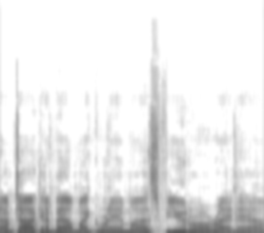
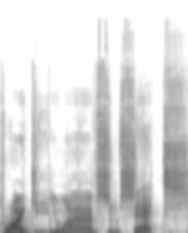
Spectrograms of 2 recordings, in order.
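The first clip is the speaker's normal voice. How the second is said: higher, louder mock Australian accent; 5 semitones higher, 5 dB louder than usual. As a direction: put on an Australian woman's accent, pitched up. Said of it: "with that accent".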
